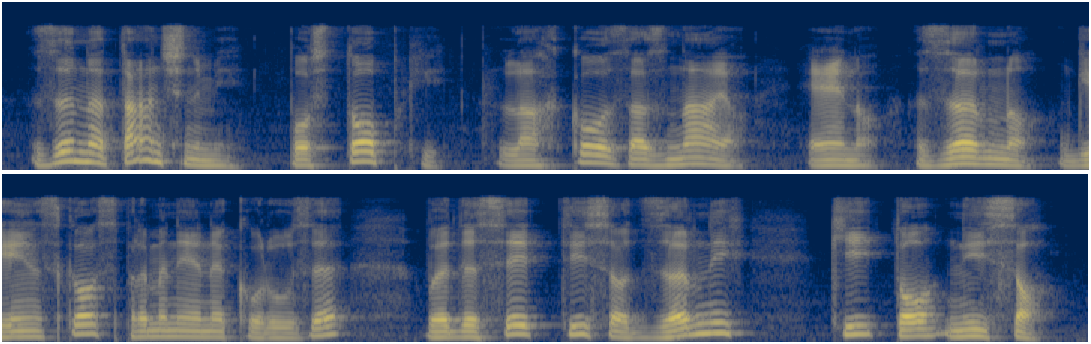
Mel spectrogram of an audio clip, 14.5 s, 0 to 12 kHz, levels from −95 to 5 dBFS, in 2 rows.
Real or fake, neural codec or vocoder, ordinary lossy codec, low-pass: real; none; none; 7.2 kHz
